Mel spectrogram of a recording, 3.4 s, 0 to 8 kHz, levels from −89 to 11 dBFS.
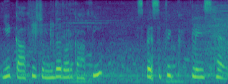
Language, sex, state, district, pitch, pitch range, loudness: Hindi, female, Bihar, West Champaran, 275 Hz, 255-305 Hz, -17 LUFS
